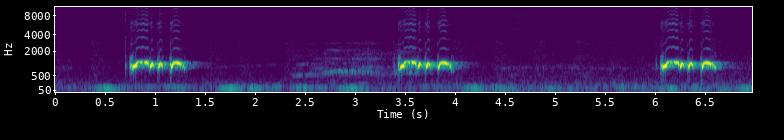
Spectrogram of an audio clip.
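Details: Local wild-type zebra dove, a persistent singer with a big voice, used to lure other doves into singing: three short cooing trilled phrases of quick staccato notes, repeated about every two and a half seconds, with faint low hum behind.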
